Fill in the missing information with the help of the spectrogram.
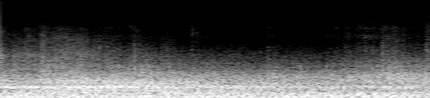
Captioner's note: rumbling skateboard wheels echoing through the pipe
